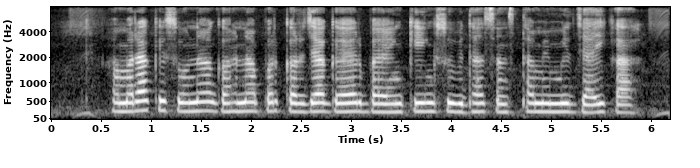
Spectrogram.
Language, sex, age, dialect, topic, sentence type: Bhojpuri, female, 25-30, Southern / Standard, banking, question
